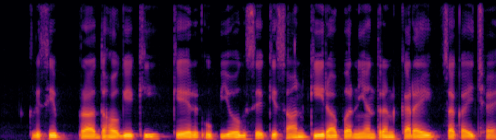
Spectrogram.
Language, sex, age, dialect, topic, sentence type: Maithili, male, 25-30, Eastern / Thethi, agriculture, statement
